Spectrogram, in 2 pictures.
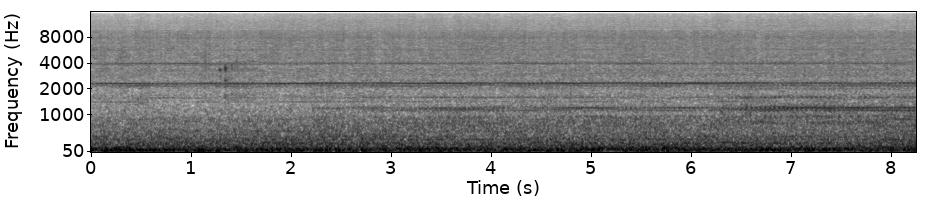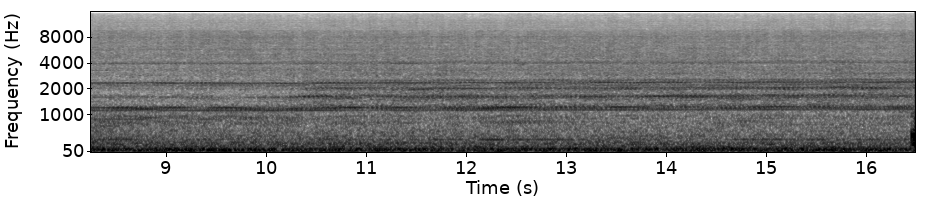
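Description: A mining laser runs in Star Citizen as a sustained low droning hum with steady tonal whines layered above, constant and moderately quiet for the whole stretch, with no speech.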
